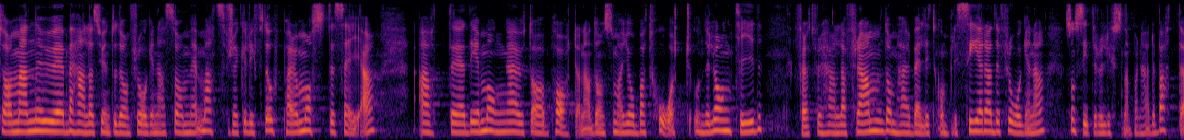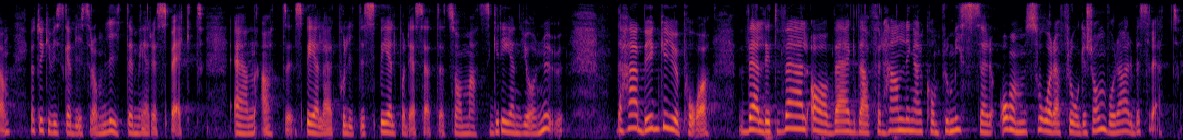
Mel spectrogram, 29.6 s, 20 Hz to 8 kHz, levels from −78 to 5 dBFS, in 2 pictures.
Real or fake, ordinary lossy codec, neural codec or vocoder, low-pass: real; none; none; 7.2 kHz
